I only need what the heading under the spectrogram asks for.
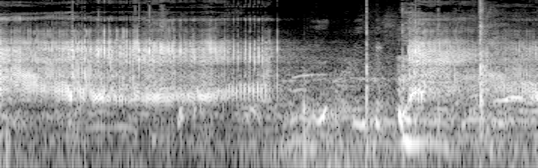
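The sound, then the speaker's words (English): A toy fart machine plays loud, buzzy fart noises in two long raspy bursts, with a brief gap of sputtering sounds and faint voices between them. “What have you got there? A fart machine! And it goes.”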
